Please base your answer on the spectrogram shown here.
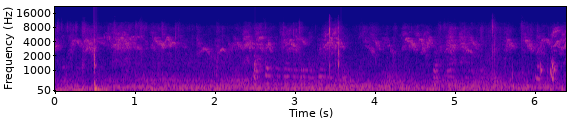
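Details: Backyard chickens in a coop, hens clucking with short harmonic notes amid a dense background of chirping small birds and low rumble.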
